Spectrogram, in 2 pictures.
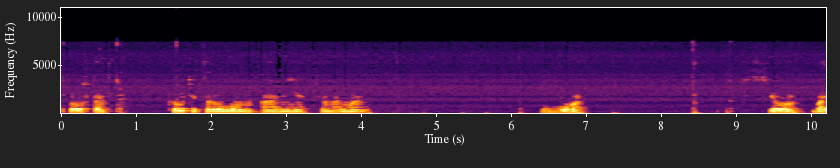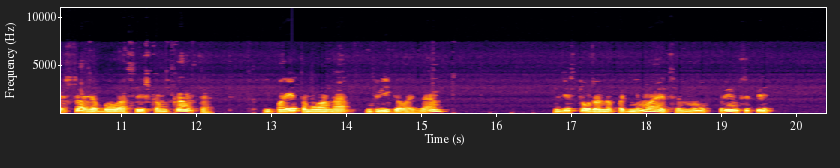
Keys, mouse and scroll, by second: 0.1 middle click, 1.7-8.5 drag, 9.1 scroll up 1, 9.2-10.6 middle drag, 10.6 scroll down 1, 11.2-11.6 shift+middle drag, 12.1 middle click, 15.6-20.4 drag.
